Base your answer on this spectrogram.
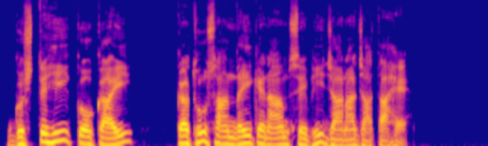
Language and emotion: Urdu, neutral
